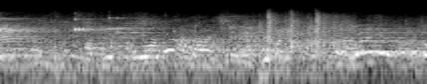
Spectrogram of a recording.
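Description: People talking in a gymnasium, with a basketball bouncing sharply on the hardwood floor three times in quick succession a little past halfway through.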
